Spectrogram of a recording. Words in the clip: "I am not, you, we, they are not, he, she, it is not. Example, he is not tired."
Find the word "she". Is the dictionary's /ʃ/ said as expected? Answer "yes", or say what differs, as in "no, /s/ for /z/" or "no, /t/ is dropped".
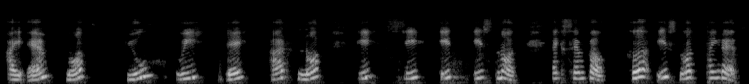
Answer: no, /s/ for /ʃ/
